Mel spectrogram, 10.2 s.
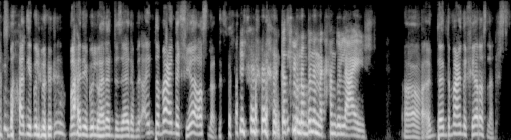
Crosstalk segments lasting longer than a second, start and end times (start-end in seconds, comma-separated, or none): none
